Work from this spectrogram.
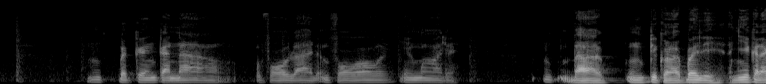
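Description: From the top of the clip until 5.6 s, the speech sounds dull and a bit boxy. Nothing comes through above 11.4 kHz, the level sits around 10 dB lower, and there's a fresh noise floor roughly 30 dB under the speech. At 5.6 s it opens up to full brightness with no gap at all. That pattern points to an input switched to a poorer device, most likely a second mic or a headset's call profile, before the system hopped back to the better one.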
